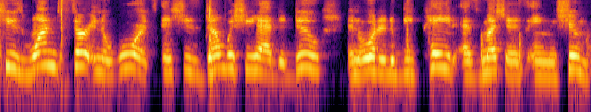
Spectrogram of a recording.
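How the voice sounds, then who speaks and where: A normal speaking voice from a woman, fairly high-pitched, moderately paced, ordinary in its pitch variation. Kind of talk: casual chat.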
